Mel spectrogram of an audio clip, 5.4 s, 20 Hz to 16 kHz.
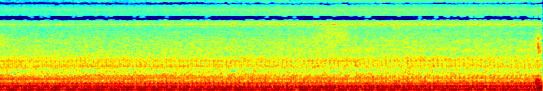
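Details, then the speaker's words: Steady low motor drone of a Yuwell 7E-A portable phlegm suction machine running with the tube blocked by a finger while vacuum is reduced via the pressure regulator. "You can see whenever you will block the way of suction, it will increase the suction. You can see my finger is sucked inside of this tube."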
